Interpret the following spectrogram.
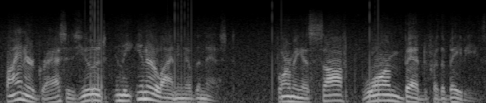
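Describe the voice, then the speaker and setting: This is educational narration for children from a 1960s film, the audio dull and lightly hissy. The male narrator's mid-range pitch shifts in lively arcs, and his delivery is deliberate and clearly scripted.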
